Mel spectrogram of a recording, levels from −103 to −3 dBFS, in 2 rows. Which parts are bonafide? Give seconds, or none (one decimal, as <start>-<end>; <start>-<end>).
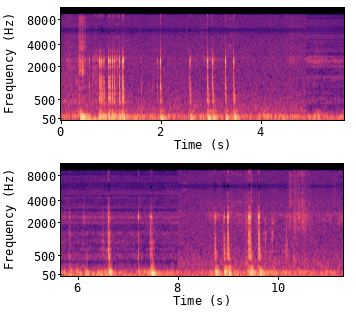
0.0-4.9; 8.0-11.3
